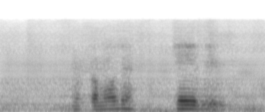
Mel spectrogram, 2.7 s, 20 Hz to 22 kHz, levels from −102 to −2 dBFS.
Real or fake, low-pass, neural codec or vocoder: fake; 10.8 kHz; codec, 24 kHz, 0.5 kbps, DualCodec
